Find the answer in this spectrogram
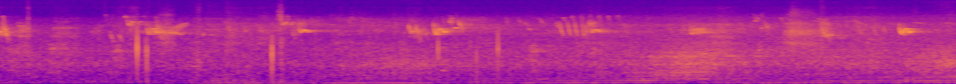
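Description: Small birds chirping in short repeated calls over a low steady hum that grows a few seconds in, with a few sharp clicks.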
